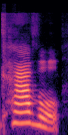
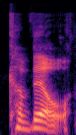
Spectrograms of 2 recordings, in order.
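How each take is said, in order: First: The name rhymes with travel. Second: The name does not rhyme with travel. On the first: The speaker calls it right. "I just rhyme it with travel" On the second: The speaker calls it wrong. "mispronounced Henry Cavill's name, pronouncing it as Cavill"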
